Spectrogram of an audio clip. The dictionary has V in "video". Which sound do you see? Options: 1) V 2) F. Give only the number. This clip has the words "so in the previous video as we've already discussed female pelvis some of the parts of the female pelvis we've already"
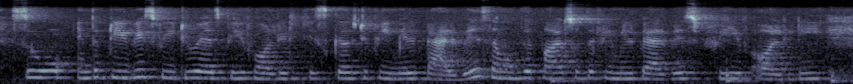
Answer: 2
